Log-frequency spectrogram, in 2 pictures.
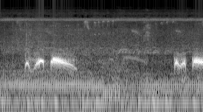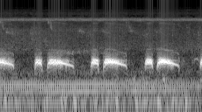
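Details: Spotted dove calling to a decoy in a trapping contest: rapid sets of low coos, short note then longer falling note, repeated about once a second over a steady low hum.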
